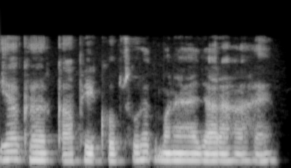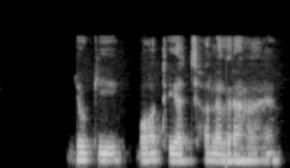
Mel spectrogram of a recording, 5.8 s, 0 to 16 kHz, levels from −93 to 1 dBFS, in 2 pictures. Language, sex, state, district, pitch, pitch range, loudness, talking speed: Hindi, male, Bihar, Lakhisarai, 115 Hz, 110-120 Hz, -20 LUFS, 155 wpm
